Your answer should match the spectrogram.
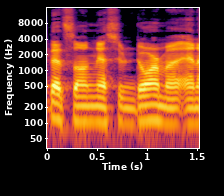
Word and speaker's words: Nessun Dorma: So the name is Nessun Dorma.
